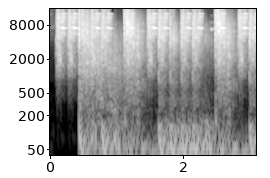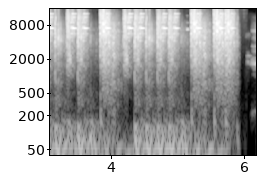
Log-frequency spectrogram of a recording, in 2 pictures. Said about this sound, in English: And the thing I found out about the song for the drums it's a it's a machine gun firing, a nine millimeter firing, and a bayonet stabbing somebody. That's what they use for the beat in this song.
